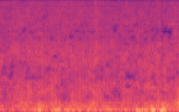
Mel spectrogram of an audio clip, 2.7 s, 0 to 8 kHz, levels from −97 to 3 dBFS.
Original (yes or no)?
no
